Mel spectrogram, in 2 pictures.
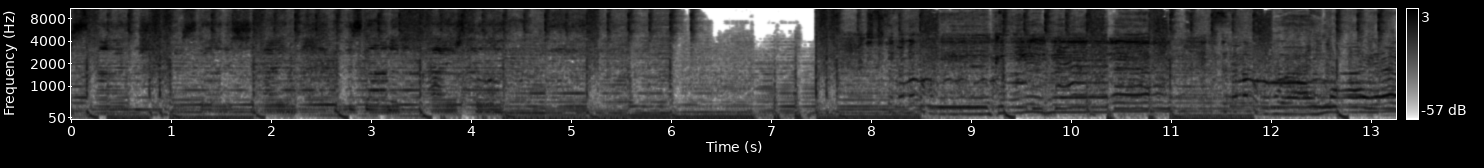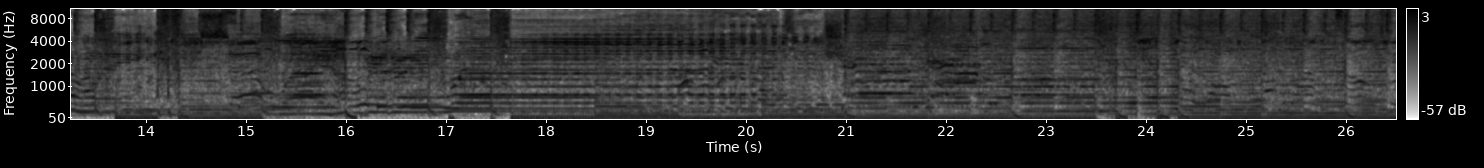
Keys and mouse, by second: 12.3 n, 24.0 click, 25.0-26.5 drag.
